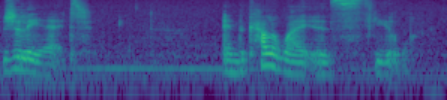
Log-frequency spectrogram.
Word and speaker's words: Gilliatt: rear of natira yam I think you pronounce it Juliet and the Callaway is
